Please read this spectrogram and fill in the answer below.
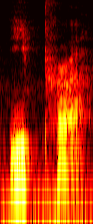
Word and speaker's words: Ypres: it and used it in the battle of ypres let me double check that let me take a break and i'll come back with the correct pronunciation so according to the video it's called eepra i don't know i'm gonna send a put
